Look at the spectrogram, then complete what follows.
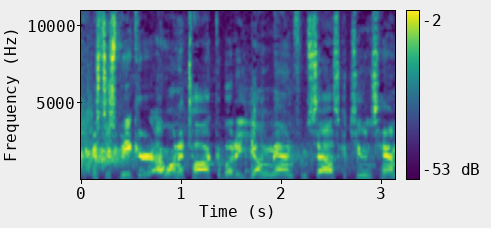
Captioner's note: applause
